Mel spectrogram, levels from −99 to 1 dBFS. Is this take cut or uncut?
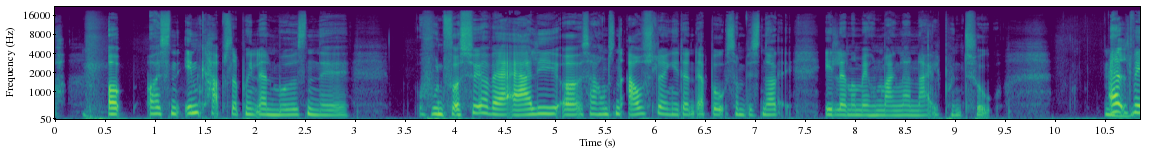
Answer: cut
